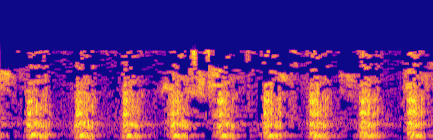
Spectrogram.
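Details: An Asiatic lion in the Gir forest, India, roars while sleeping: deep, breathy grunting pulses repeated steadily, about nine in under six seconds, each a short rasping burst.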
